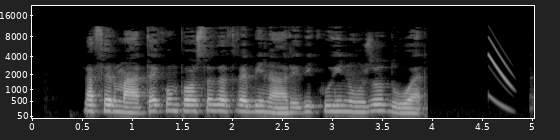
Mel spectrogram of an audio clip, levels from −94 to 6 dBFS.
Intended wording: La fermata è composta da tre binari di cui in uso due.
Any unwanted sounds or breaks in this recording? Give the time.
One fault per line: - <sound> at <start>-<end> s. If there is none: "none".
- chirp at 4.6-4.8 s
